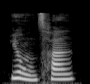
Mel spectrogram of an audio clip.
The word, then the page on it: 用餐: yòng cān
